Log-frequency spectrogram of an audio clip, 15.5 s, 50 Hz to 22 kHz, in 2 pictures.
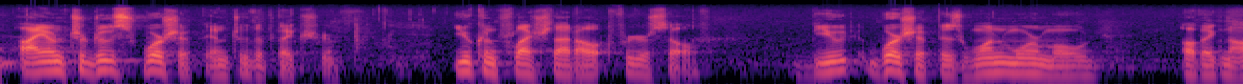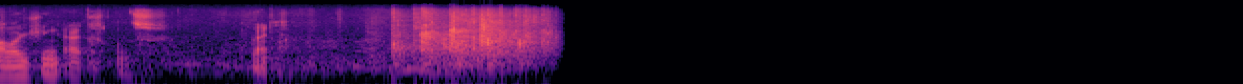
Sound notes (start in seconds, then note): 10.0 applause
